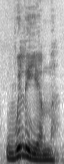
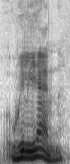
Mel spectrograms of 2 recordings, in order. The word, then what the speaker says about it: Willian: he he does yes he keeps saying william but it's willian tiffany hello tiffany azara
